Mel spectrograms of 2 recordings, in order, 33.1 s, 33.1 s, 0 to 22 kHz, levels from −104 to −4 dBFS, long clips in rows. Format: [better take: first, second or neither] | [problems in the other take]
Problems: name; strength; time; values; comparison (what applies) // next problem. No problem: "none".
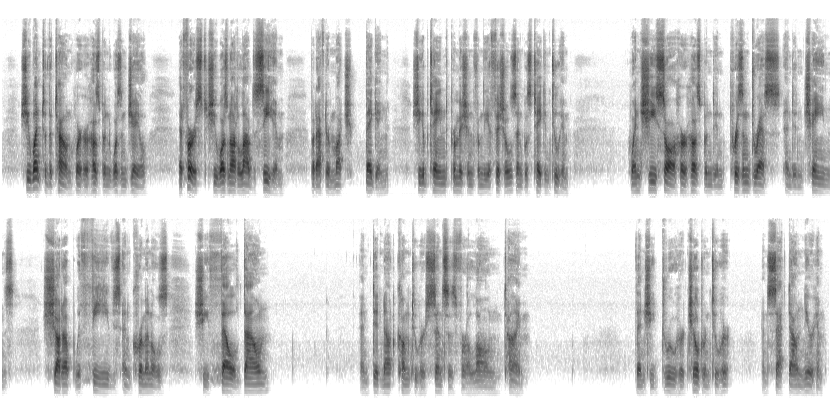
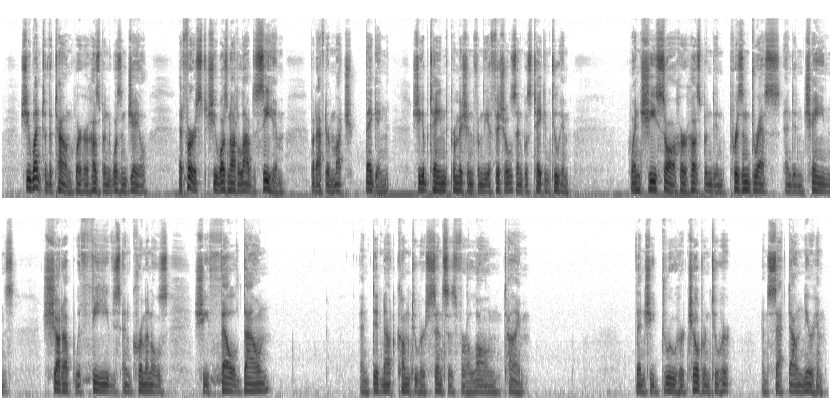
second | thin; very; fading below 500 Hz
